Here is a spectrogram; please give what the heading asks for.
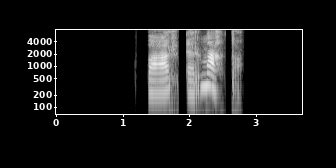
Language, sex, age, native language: Icelandic, female, 7, Icelandic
